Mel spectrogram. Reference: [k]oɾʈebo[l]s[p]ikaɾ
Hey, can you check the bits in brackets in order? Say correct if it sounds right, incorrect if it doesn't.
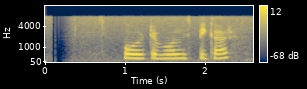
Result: incorrect: p, correct, correct

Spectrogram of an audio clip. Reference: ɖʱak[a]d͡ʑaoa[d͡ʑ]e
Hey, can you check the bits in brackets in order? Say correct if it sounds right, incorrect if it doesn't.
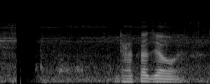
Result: correct, incorrect: none

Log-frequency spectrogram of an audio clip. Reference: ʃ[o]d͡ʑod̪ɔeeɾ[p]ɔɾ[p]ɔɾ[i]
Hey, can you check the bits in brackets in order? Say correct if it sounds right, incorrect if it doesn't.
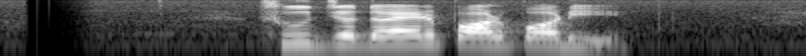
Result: incorrect: u, correct, correct, correct

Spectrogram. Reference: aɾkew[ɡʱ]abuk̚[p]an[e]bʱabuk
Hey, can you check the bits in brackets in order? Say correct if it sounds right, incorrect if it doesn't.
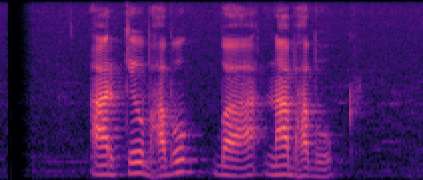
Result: incorrect: bʱ, incorrect: b, incorrect: a

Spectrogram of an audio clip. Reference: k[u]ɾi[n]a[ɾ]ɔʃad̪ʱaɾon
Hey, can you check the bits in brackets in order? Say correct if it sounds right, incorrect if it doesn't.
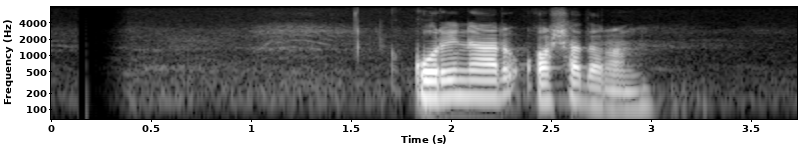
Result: incorrect: o, correct, correct

